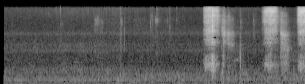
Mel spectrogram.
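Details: Sneezing attack in a hot tub: two abrupt, forceful sneezes about a second apart; a short run of repeated sneezing.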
